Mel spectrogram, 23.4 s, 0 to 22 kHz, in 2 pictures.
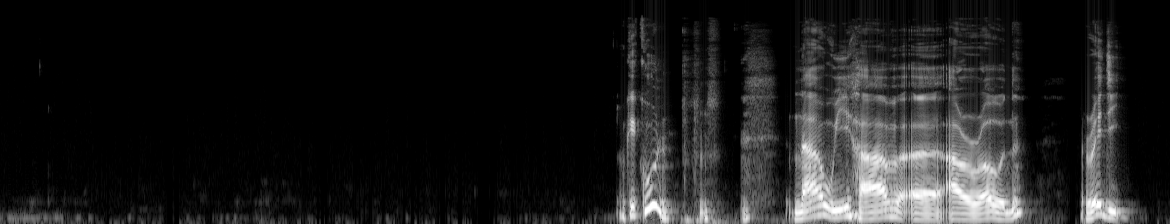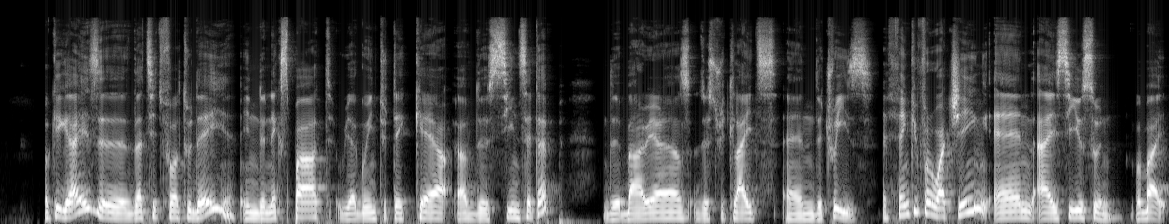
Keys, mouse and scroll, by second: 7.2-8.9 middle drag, 8.9 click, 9.3-21.0 middle drag, 22.9 middle click.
